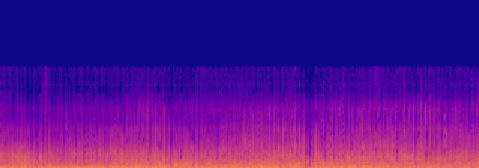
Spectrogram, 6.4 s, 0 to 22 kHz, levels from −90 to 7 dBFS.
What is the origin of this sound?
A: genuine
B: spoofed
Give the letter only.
B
